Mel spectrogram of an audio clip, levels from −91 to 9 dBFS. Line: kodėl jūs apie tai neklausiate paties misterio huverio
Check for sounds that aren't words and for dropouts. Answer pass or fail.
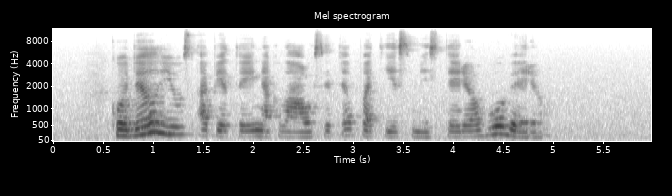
pass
